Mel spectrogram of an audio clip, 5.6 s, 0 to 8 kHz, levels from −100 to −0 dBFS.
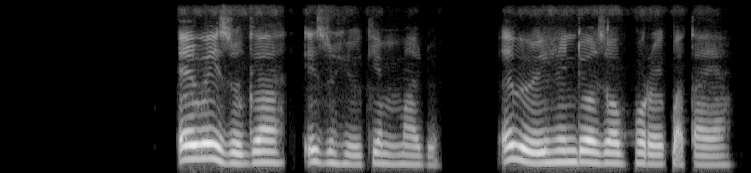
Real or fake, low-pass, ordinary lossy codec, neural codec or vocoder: real; 7.2 kHz; none; none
